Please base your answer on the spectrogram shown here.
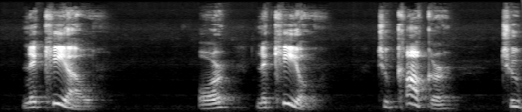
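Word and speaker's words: νικάω: As you see, original word written here, part of speech verb, pronounced nikio or nikio, to conquer, to prevail.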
